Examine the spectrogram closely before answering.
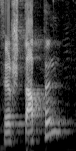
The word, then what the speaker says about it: Verstappen: And next we have team, I believe it's pronounced Verstappen.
